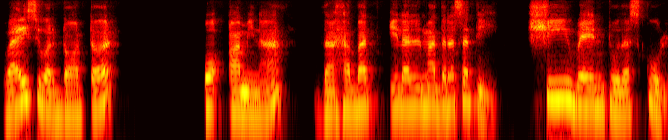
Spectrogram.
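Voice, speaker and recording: Brief: male language teacher, slow and patient, husky voice. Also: on the high side, sharp tone. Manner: explains slowly, repeats phrases, translates word by word. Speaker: Arabic teacher. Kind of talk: language lesson.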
